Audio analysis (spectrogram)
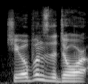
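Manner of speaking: usual speaking voice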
